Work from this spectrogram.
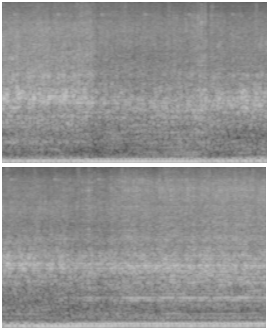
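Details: Humvee diesel driving after tightening both bolts on a moving part to cure an earlier noise: deep steady even drone, no rattle on take-off; normal running.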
